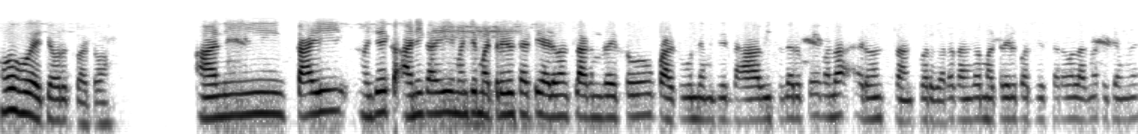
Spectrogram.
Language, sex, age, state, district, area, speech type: Marathi, male, 18-30, Maharashtra, Ratnagiri, urban, conversation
